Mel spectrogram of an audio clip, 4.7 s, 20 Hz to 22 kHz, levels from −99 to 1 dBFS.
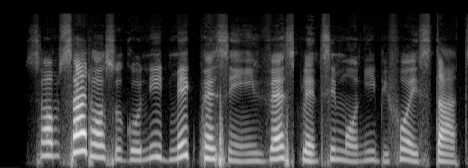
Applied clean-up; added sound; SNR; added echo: none; none; none; none.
